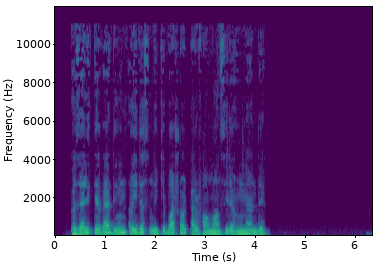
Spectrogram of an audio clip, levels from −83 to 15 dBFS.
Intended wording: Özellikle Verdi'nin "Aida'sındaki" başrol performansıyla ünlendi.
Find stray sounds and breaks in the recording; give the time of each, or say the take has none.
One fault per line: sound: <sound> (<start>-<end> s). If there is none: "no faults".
no faults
